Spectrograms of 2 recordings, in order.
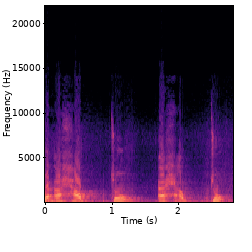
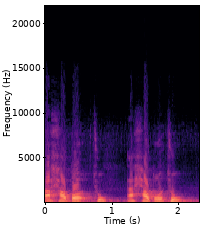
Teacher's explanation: لأن هذه الطاء مدغمة في التاء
